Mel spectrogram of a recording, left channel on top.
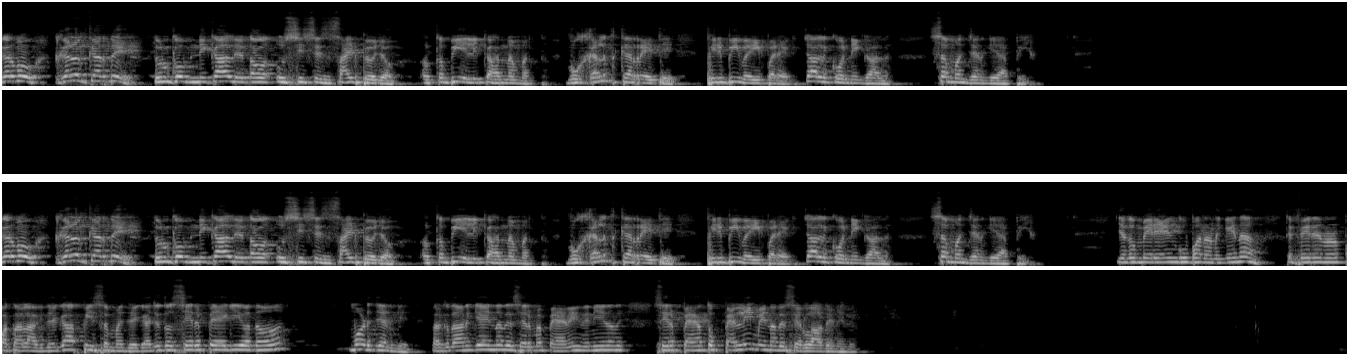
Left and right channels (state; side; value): drops out; left; at 10.8 s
